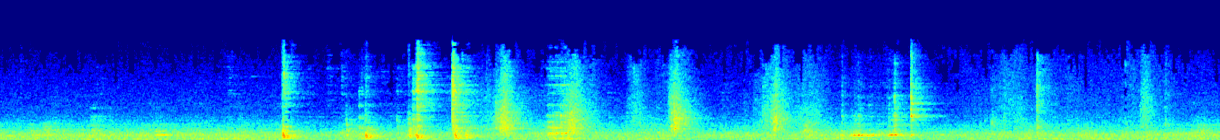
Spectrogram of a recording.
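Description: Metal tools and small parts clinking and knocking as they are handled and set down, an irregular run of sharp taps and clicks starting about two seconds in and stopping near the end, over a steady background hiss.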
